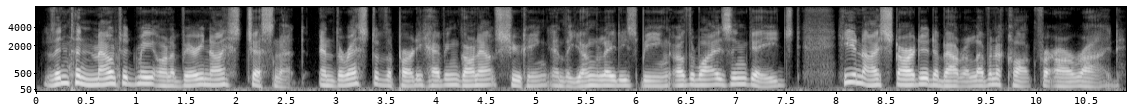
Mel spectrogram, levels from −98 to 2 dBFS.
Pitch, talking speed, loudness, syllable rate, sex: 145 Hz, 195 wpm, -18 LUFS, 5.2 syllables/s, male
